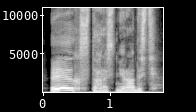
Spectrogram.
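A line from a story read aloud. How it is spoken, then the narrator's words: Sighing. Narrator (Russian): вздохнул он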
